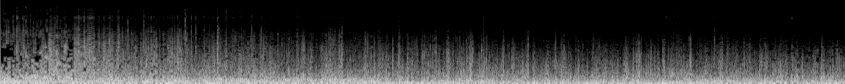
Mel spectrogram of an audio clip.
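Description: Rumble of a departing Kita-Osaka Kyuko 9000 series subway train carrying on steadily into the tunnel just after its tail has passed, with the rush of air it leaves behind buffeting the microphone.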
